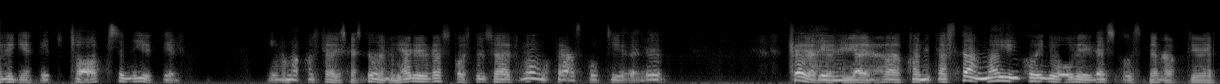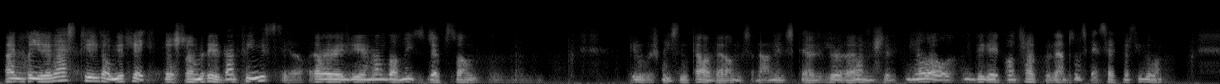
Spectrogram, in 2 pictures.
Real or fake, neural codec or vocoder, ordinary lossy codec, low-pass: fake; codec, 16 kHz, 0.5 kbps, FreqCodec, smaller model; none; 7.2 kHz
